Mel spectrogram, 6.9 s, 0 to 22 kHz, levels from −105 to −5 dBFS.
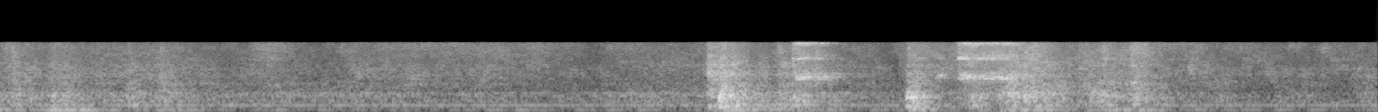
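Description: Nellymoser compression runs through the whole recording of sounds. Nothing sounds above about 5.3 kHz, and the sound carries a rough, hissy halo with a smeared, underwater quality. The likely cause is the Nellymoser Asao codec, which spends a fixed, small number of bits on each short block of samples. Bands too weak to earn bits are filled with noise, giving heavy damage that fits a bitrate near 22 kbps.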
